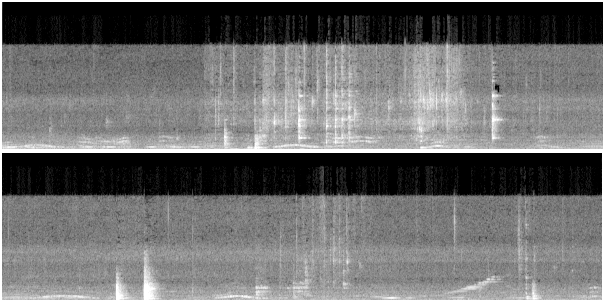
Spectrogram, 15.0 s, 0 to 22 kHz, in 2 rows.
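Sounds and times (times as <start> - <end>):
metal utensils clinking in pan: 2.6 - 6.6.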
